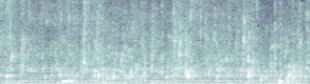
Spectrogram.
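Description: Pineapple juice poured from a carton into a blender jar: a steady stream of liquid splashing into the jar.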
